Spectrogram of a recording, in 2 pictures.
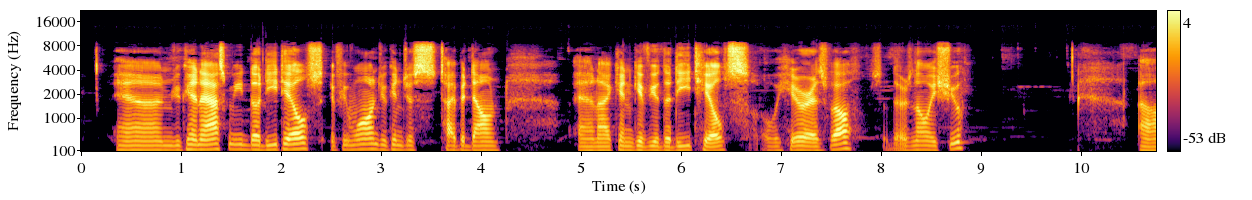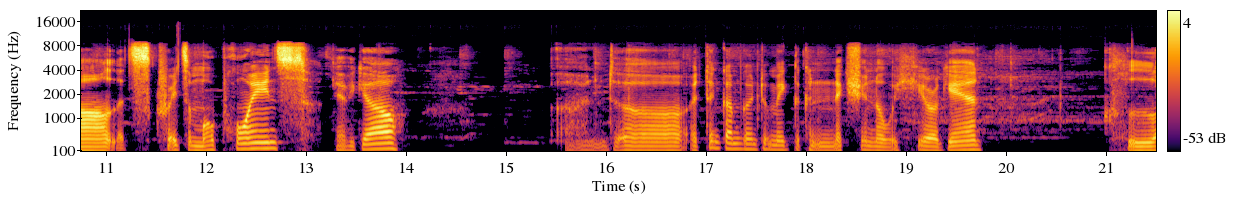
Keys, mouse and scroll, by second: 6.9 alt+middle click, 7.2 alt+right click, 7.8 alt+right click, 8.1 alt+click, 8.4 alt+middle click, 8.6 alt+right click, 8.9 alt+middle click, 9.2 alt+right click, 9.4 alt+click, 9.8 alt+right click, 13.4 alt+middle click, 14.7 double click, 16.0 alt+middle click, 17.0 alt+middle click, 17.1 alt+middle click, 19.6 alt+right click, 20.1 alt+middle click.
